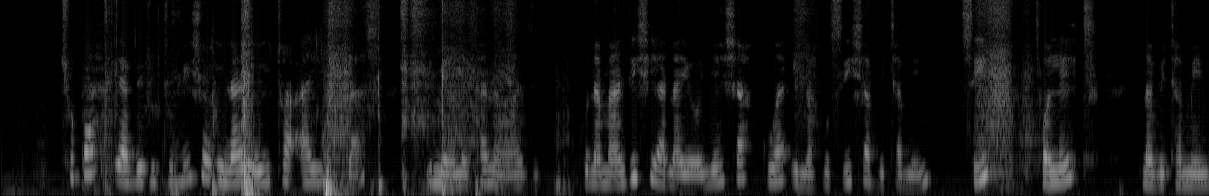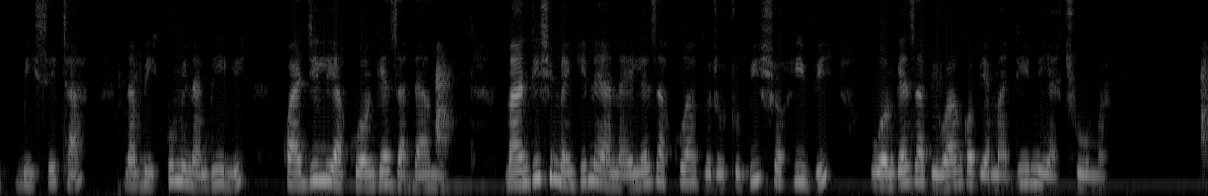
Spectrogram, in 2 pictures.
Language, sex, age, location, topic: Swahili, female, 18-24, Kisii, health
